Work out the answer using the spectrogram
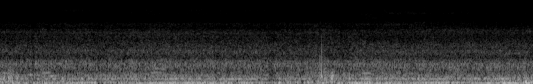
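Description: Train's engine running steadily, a held hum with a low, uneven rumble beneath it, typical of wind on the microphone.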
